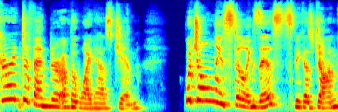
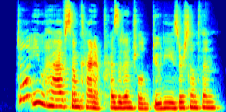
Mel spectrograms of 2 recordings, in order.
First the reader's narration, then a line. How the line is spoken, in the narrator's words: George asks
